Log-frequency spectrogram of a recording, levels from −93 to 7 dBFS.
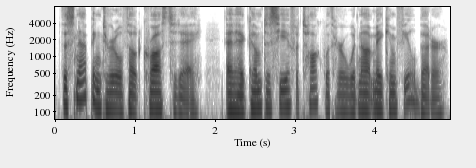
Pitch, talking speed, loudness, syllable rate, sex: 110 Hz, 280 wpm, -22 LUFS, 5.8 syllables/s, male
